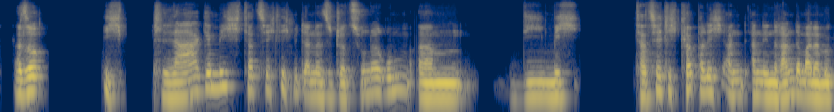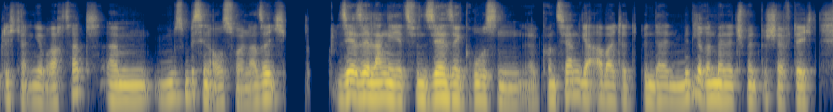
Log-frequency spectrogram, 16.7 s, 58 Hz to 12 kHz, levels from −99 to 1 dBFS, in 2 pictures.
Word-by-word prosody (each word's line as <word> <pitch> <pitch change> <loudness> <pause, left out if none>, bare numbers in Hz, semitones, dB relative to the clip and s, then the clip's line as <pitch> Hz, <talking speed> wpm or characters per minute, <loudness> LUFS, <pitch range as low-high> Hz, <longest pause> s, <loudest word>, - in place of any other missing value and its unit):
Also, 160 +3 +3 0.6
ich - - -7 0.2
plage 125 +9 -2
mich 200 +2 -3
tatsächlich 165 +1 -8
mit - - -9
einer 125 -1 -3
Situation 120 +2 -6
herum, 150 +3 -5
ähm, 115 - +2 0.4
die 120 +2 -5
mich 120 0 -2 0.6
tatsächlich 155 +5 -4
körperlich 155 -4 -4
an 130 -1 -7
an 130 -1 -4
den 120 -1 +3
Rande 125 +5 0
meiner 120 -2 +3
Möglichkeiten 115 -3 -3
gebracht 100 +1 -5
hat, 145 0 -6
ähm, 105 -1 +1
muss 120 +2 -5
'n - - -4
bisschen 130 0 +1
ausholen. 95 -2 -5
Also, 105 +5 +2
ich 125 - -1 0.5
sehr, 130 +4 +8
sehr 125 0 +9
lange 120 0 +8
jetzt 110 -1 0
für 115 - -1
'n 115 - +4
sehr, 120 +2 +8
sehr 110 -1 +2
großen, 105 -3 -2
äh, - - -11
Konzern 110 +6 -2
gearbeitet. 105 -3 -2
Bin 110 -1 -1
da 105 0 -2
im 100 0 -1
mittleren 115 0 +3
Management 105 -2 +2
beschäftigt, - - -3
120 Hz, 170 wpm, -25 LUFS, 110-135 Hz, 0.6 s, sehr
